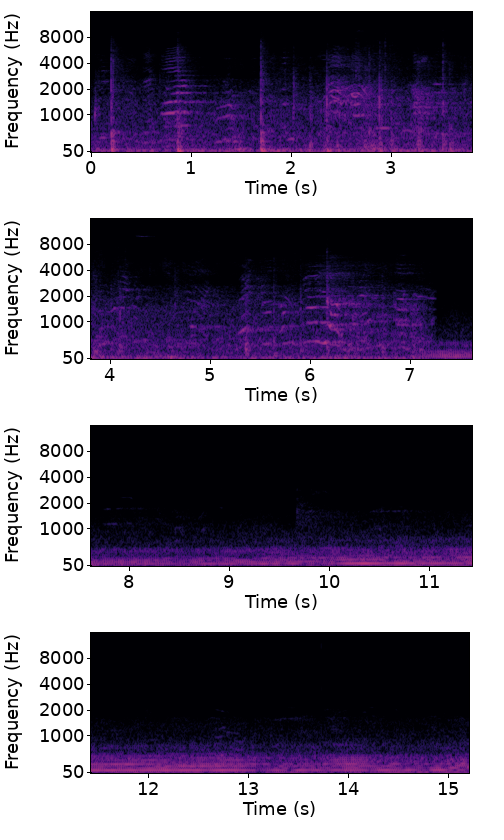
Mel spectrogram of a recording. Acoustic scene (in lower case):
residential area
